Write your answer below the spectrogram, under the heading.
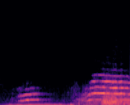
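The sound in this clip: A cat meows twice over a low steady hum: first a short, thin call, then a louder, longer, drawn-out meow.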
